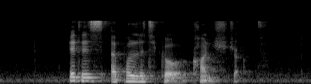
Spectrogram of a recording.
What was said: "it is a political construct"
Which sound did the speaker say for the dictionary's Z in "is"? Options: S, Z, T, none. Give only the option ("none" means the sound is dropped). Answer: Z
